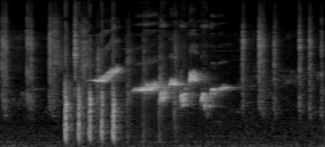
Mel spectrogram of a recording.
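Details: Short magpie-robin phrase: a few sharp clicks, then a chain of clear whistled notes sliding up and down. Scattered high ticks follow.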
